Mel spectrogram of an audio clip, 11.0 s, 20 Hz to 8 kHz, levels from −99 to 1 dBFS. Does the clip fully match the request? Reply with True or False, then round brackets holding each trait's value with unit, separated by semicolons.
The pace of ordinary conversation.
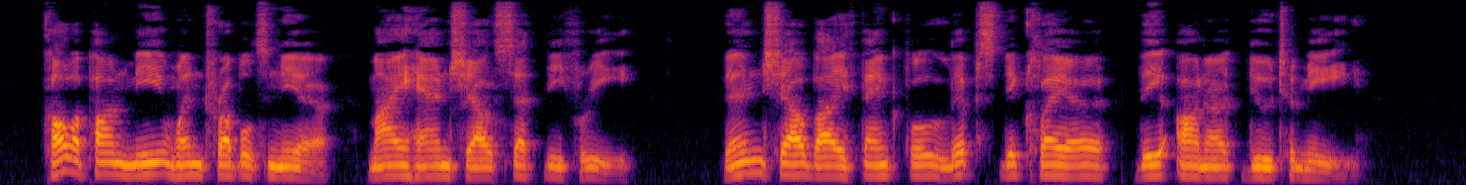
False (130 wpm)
